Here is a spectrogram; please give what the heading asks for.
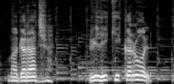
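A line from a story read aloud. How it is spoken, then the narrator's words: Hoarse whisper. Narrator (Russian): хриплым шепотом произнес он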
